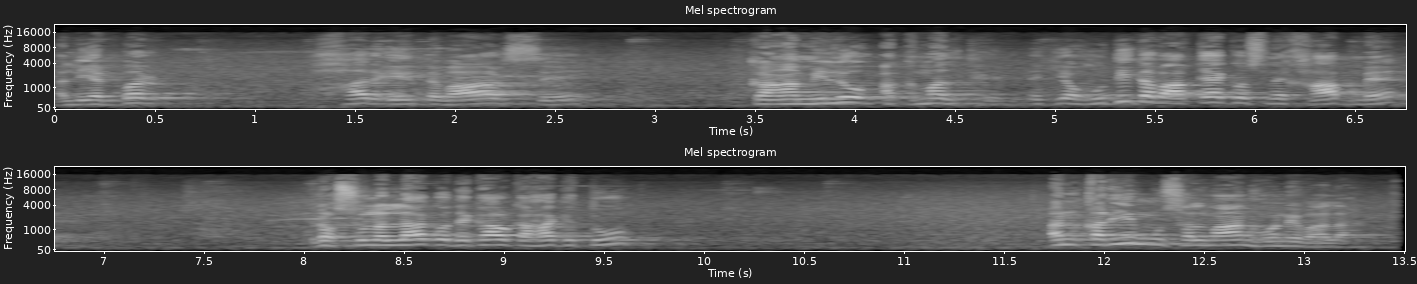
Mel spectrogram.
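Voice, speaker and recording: A man with an Indian Urdu accent preaching a majlis sermon, shouting repeated refrains in a half-sung rhythm. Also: high-pitched, long pauses. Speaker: majlis orator. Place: mourning gathering hall. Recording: echoey hall with crowd and noise.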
